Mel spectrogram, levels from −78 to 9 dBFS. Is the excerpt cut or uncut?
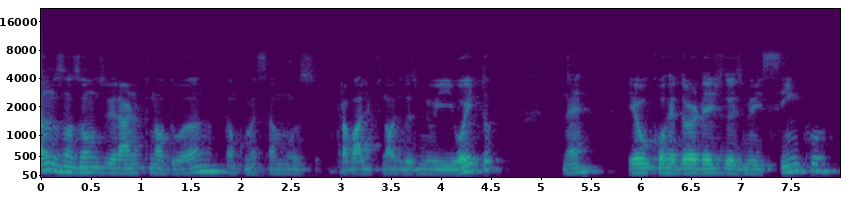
uncut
